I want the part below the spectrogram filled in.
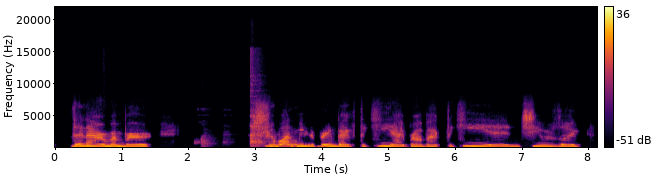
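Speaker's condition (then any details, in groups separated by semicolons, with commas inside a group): Cerebral palsy; tracheotomy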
